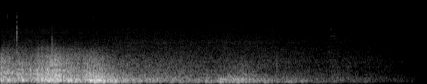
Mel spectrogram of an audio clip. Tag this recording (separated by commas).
Thunder, Rain, Water, Thunderstorm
